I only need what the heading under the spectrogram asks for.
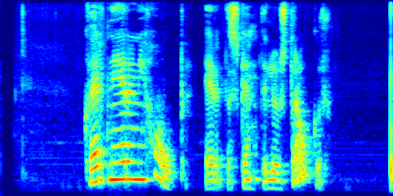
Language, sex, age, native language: Icelandic, female, 40-49, Icelandic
